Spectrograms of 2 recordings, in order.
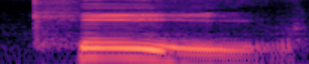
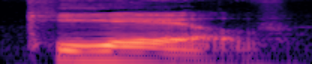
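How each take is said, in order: First: It is said the way Ukrainians say it. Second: It is said the older Russian-style way. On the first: It reflects Ukrainian independence. "the way the Ukrainians say it" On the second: It reflects the era of Russian control. "we pronounced the Ukrainian capital Kiev when Ukraine was controlled by Russia"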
